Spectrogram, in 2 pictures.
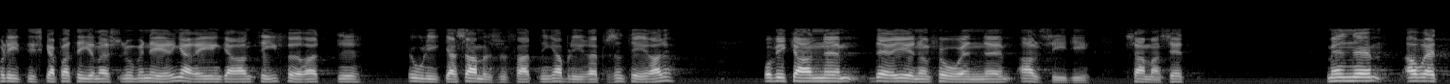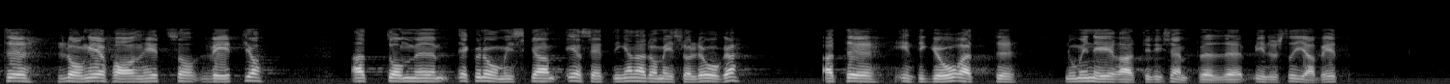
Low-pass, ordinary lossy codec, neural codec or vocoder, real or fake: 5.4 kHz; none; none; real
